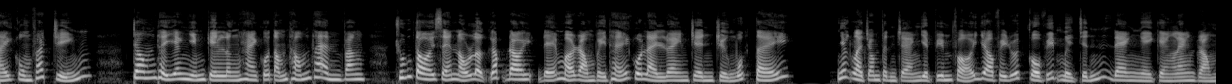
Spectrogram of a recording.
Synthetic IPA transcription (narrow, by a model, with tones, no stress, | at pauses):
a˧˩jkʊ˨˩ŋ͡mfaː˦˥t̚t͡ɕi˧˩ən | t͡ɕɔ˧wŋ͡mt̪ʰəː˨˩jzaː˧nɲḭ˧˨əmkḭ˧˨lə˨˩ŋɦaː˧jku˧˩ət̪ə˧˩wŋ͡mt̪ʰə˨˦wŋ͡mt̪ʰaː˨˦a˨˩ŋva˧n | t͡ɕʊ˨˦ŋ͡mt̪o˧jsɛ̰˧˥no̰˧˩lɨ˨˩k̚ɣə˦˥p̚ɗo˧jɗe˧˩məː˧˩zɔ̰˧˨wŋ͡mvḭ˧˨t̪ʰe˨˦ku˧˩əɗa̰ː˨jlwaː˧nt͡ɕe˧nt͡ɕɨ˨˩əŋku˦˥ək̚t̪e˨˦ | ɲə˦˥t̚laː˨˩t͡ɕɔ˧wŋ͡mt̪ï˨˩ŋ̟t͡ɕa̰ː˧˨ŋzi˨˩p̚vi˧əmfo˧˩jzɔ˧vi˧zu˦˥t̚ko˧vi˦˥t̚mɨ˨˩əjt͡ɕi˨˦nɗaː˧ŋːa˨˩jkaː˨˩ŋlaː˧nzɔ̰˧˨wŋ͡m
